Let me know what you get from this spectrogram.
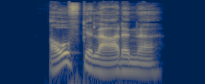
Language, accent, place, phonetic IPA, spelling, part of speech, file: German, Germany, Berlin, [ˈaʊ̯fɡəˌlaːdənə], aufgeladene, adjective, De-aufgeladene.ogg
- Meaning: inflection of aufgeladen: 1. strong/mixed nominative/accusative feminine singular 2. strong nominative/accusative plural 3. weak nominative all-gender singular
